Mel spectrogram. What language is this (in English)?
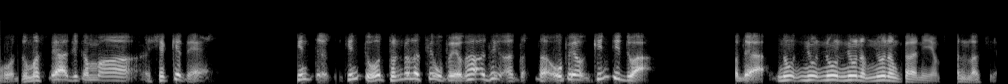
Sanskrit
